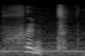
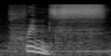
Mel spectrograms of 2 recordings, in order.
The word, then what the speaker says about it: print: มาก นะ คะ ต้อง Print Print ใส่ T ออก มา ให้ ด้วย ที่ สำคัญ อย่า ลืม ตัว R อื ไม่ ใช่ ปิ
